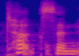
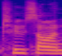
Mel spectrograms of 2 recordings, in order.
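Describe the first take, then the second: First: The C in the middle is pronounced. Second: The C in the middle is silent. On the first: The speaker calls it wrong. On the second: The speaker calls it right.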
